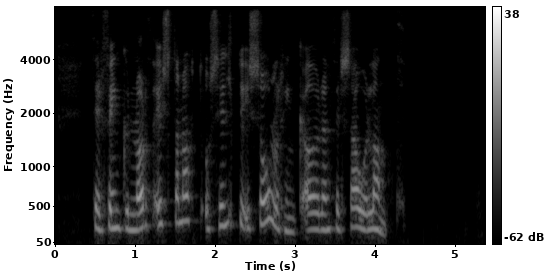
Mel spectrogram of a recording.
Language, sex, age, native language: Icelandic, female, 30-39, Icelandic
